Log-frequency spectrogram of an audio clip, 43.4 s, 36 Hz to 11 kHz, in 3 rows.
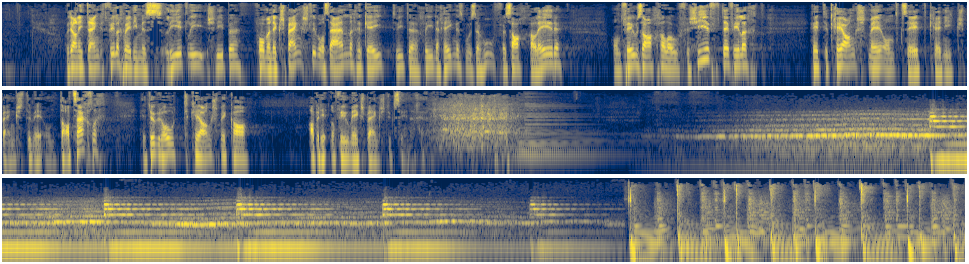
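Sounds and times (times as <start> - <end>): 
speech: 1.0 - 8.6, 9.2 - 11.4, 12.2 - 18.2, 19.1 - 21.4
laughter: 20.8 - 22.4
sustained humming backdrop: 24.1 - 38.3
church bell striking midnight: 24.9 - 38.5
lively percussive music: 38.3 - 43.3.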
